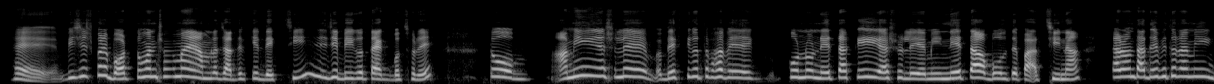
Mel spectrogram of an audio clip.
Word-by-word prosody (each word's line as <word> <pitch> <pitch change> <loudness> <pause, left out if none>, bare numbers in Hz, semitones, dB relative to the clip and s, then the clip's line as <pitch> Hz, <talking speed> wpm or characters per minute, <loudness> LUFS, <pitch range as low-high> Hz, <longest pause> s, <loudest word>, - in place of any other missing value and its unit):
হ্যাঁ, 215 -9 0 0.3
বিশেষ 355 +5 -1
করে 430 -1 +4
বর্তমান 330 +9 +2
সময়ে 365 0 +2
আমরা 270 -1 -1
যাদেরকে 245 +3 -1
দেখছি। 225 +7 -5 0.3
এই - - -2
যে 330 - +4
বিগত 275 -1 -1
১ 230 - -11
বছরে। 225 +1 -3 0.7
তো 360 - 0 0.7
আমি 335 +7 +3 0.2
আসলে 350 +1 -1 0.4
ব্যক্তিগতভাবে 340 +1 -1 0.6
কোনো 335 0 +2
নেতাকেই 315 +4 +1
আসলে 290 -2 -3
আমি 255 +1 -2 0.2
নেতা 300 +2 +5 0.2
বলতে 265 -1 -1
পারছি 230 +6 -1
না। 230 - +3 0.4
কারণ 350 +2 +4
তাদের 340 +1 +1
ভিতরে 375 0 0
আমি 365 0 -2
310 Hz, 145 wpm, -24 LUFS, 260-350 Hz, 0.7 s, নেতা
